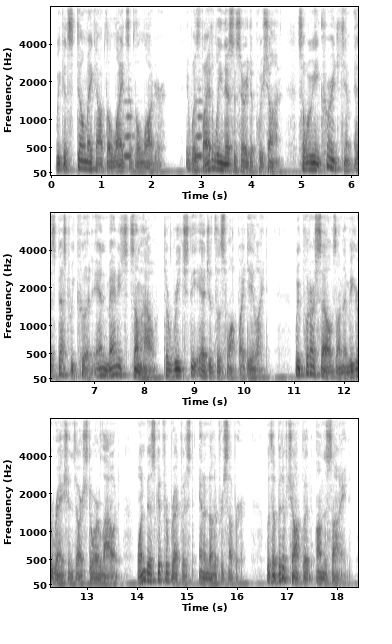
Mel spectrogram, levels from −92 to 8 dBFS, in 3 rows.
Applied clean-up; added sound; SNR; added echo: none; Brass instrument; 11 dB; reverberation time 0.3 s.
